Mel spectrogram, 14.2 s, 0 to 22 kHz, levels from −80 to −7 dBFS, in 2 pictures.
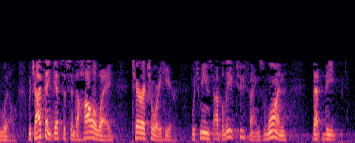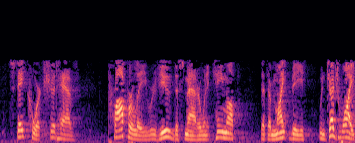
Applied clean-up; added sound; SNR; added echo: none; none; none; none.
